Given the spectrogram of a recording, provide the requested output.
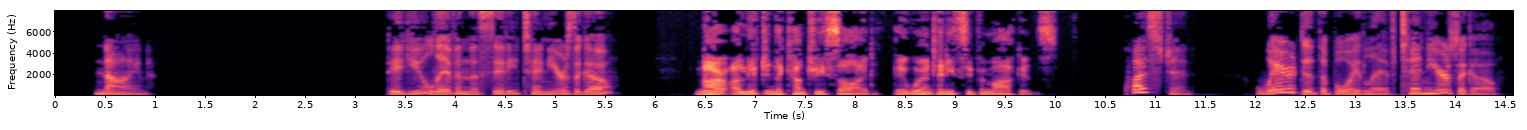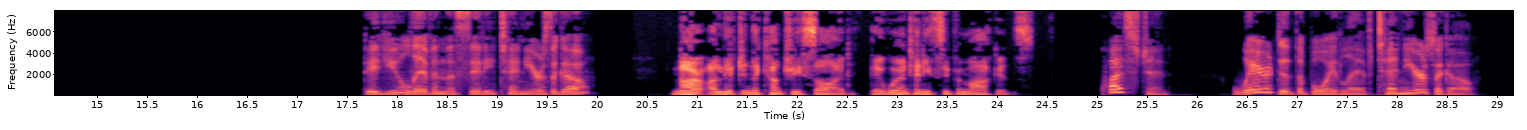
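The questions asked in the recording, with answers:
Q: Where did the boy live 10 years ago?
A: In the countryside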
